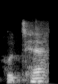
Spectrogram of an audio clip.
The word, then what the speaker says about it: hotel: Some of these exceptions would be hotel. You can clearly hear that stress falling on the second syllable, even though it's a 2-syllable noun. Hotel, lagoon, lagoon.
